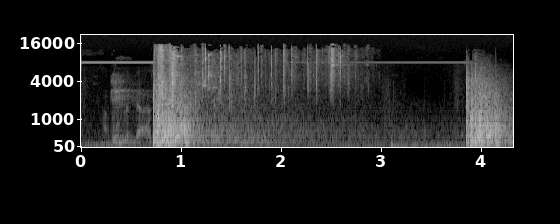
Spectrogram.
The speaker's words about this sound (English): Oh! Fuck, that scared the shit out of me. Hey, careful. Get back. He's shooting from outside, right?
